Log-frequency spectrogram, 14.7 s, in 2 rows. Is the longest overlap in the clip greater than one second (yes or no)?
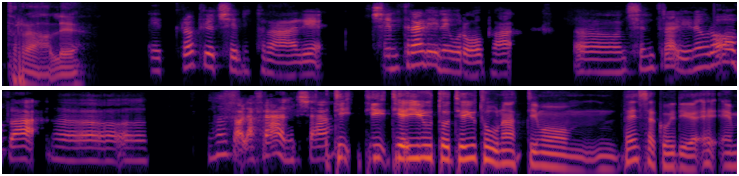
no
